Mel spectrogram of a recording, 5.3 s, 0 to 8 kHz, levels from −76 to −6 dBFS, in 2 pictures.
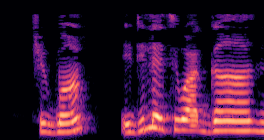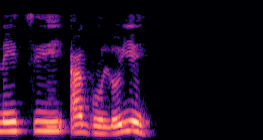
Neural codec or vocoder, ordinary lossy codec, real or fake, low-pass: none; MP3, 24 kbps; real; 7.2 kHz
